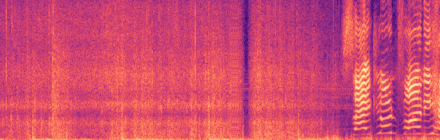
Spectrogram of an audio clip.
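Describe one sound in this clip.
Strong wind roars and buffets against the microphone.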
